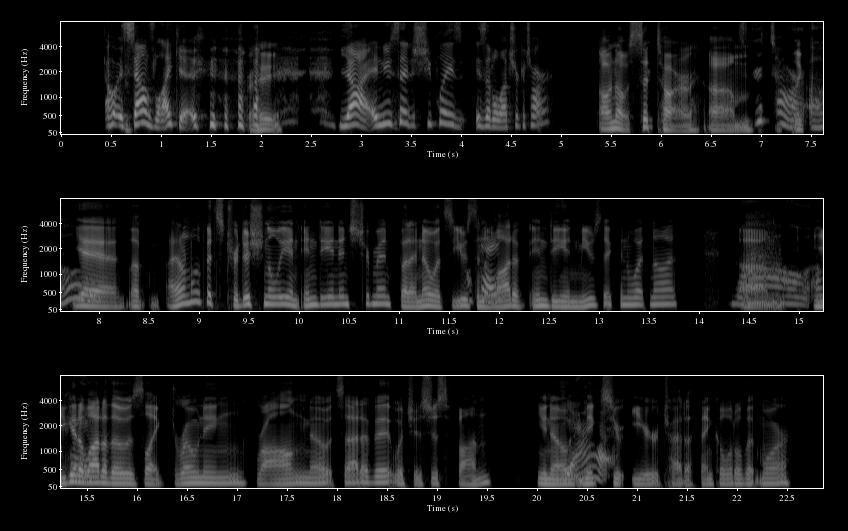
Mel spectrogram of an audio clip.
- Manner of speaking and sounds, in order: other noise; laugh; unintelligible speech; stressed: "Oh"
- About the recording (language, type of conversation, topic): English, unstructured, How do you usually discover new movies, shows, or music, and whose recommendations do you trust most?
- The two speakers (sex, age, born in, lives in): female, 30-34, United States, United States; male, 35-39, United States, United States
